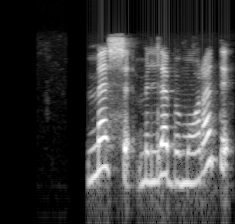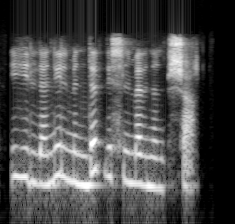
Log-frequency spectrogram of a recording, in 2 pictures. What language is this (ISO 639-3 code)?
kab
